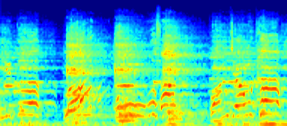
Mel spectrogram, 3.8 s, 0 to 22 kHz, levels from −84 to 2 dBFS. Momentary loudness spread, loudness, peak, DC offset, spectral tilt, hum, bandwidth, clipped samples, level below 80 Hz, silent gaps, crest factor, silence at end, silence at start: 8 LU; -16 LUFS; 0 dBFS; under 0.1%; -3.5 dB/octave; none; 16 kHz; under 0.1%; -32 dBFS; none; 16 dB; 0 s; 0 s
